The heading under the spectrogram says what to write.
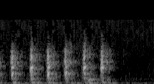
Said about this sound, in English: Here's his room. I'll knock.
